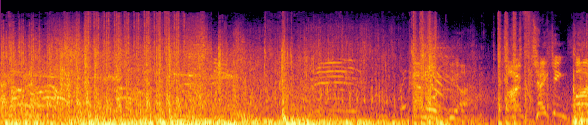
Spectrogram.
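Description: Rapid gunfire and booming blasts from a Call of Duty DMZ match, dense automatic bursts close and loud with a voice speaking briefly amid the shooting.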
